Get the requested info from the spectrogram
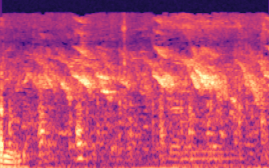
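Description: Kampung chickens (Indonesian native chickens) calling softly: a scatter of short, high, falling notes, with a low cluck about a second and a half in.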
